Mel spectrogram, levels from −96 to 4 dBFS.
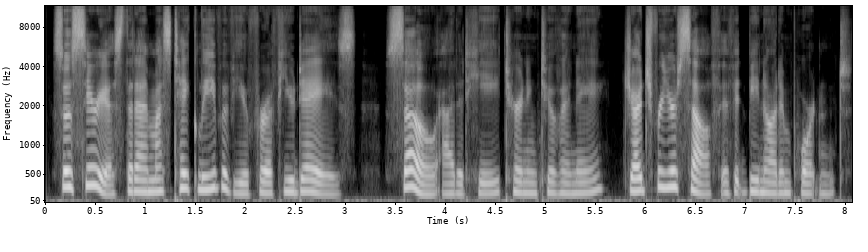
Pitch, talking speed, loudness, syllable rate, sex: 200 Hz, 200 wpm, -20 LUFS, 4.8 syllables/s, female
